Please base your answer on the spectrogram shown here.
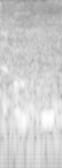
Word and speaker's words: ooVoo: Yeah, it's ooVoo. ooVoo, O-O-V-O-O.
